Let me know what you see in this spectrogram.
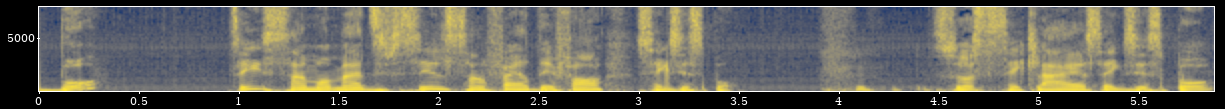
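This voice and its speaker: Over noticeable background noise, a man with a high voice and ordinary pitch variation speaks at a moderate pace. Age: 50s. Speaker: author and radio contributor. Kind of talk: radio interview.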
